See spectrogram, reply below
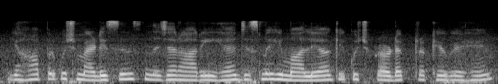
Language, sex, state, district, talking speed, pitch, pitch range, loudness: Hindi, female, Uttar Pradesh, Lalitpur, 195 wpm, 210 Hz, 200-235 Hz, -15 LUFS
